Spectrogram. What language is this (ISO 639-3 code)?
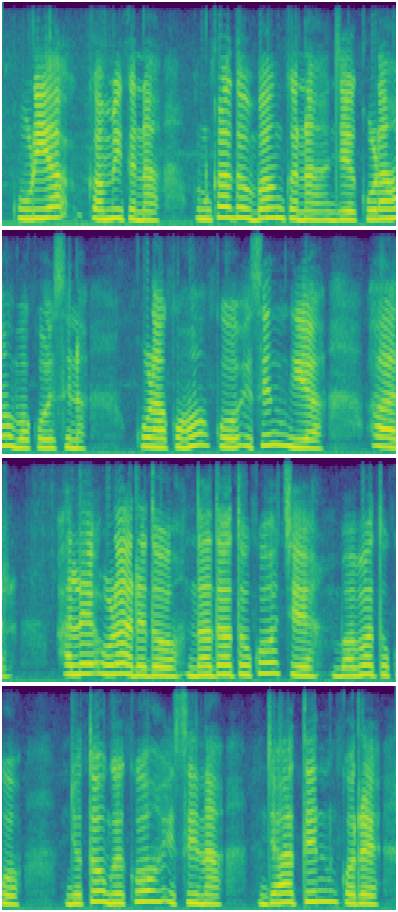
sat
